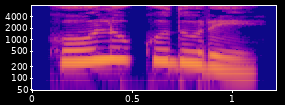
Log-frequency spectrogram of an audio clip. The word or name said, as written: ಕೀಲುಕುದುರೆ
